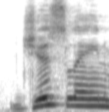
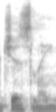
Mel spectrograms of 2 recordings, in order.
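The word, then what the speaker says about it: Ghislaine: Gizlane Maxwell, some say Gizlane. I think she even pronounces her own name Jizlane if I'm correct.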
